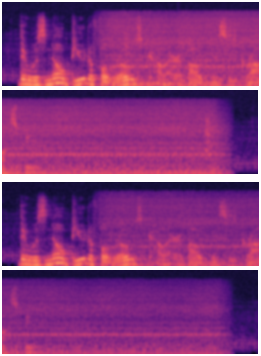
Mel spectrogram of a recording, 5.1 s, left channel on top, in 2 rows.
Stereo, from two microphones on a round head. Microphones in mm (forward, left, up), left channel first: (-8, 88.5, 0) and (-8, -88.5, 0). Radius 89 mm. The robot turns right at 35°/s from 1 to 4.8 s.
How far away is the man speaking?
About 0.8 m.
